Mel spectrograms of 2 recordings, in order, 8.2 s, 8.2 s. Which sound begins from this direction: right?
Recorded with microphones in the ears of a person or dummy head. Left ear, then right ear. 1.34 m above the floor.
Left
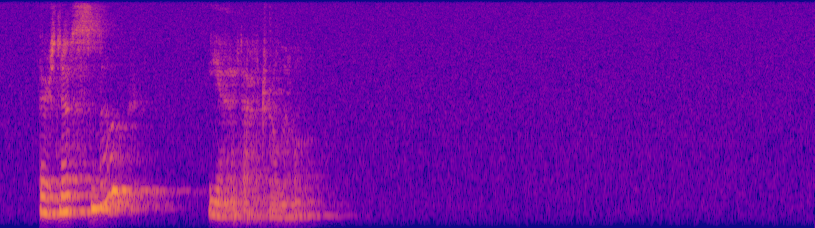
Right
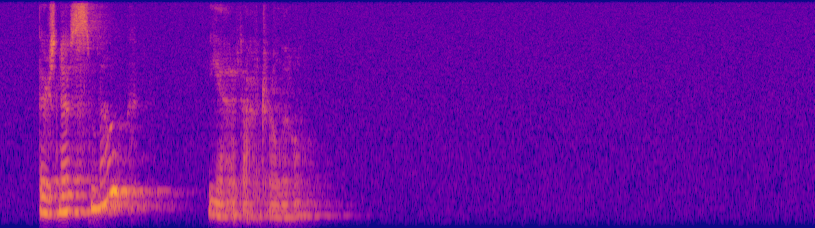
A woman speaking, at 0.4 s.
